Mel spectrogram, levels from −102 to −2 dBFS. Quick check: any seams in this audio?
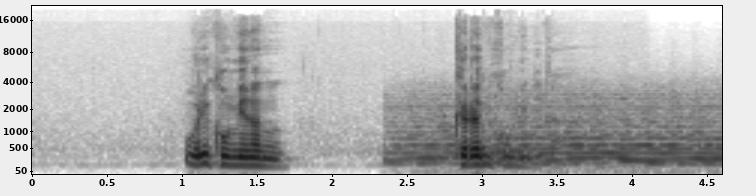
yes; 1 cut; at 3.3 s

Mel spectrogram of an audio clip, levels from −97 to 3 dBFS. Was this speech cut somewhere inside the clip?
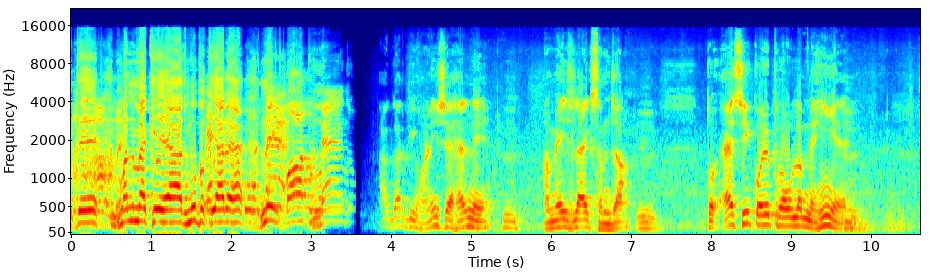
yes; 1 cut; at 3.3 s

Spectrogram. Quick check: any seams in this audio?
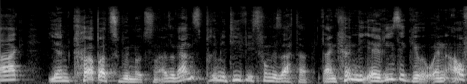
yes; 1 cut; at 3.1 s

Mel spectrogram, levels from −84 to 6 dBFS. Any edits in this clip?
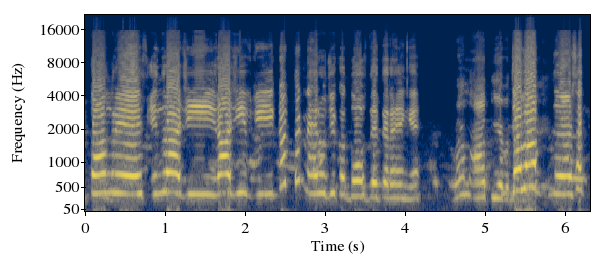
no; 0 cuts

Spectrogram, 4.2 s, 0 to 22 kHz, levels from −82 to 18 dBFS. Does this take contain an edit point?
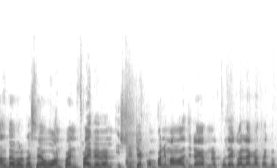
no; 0 cuts

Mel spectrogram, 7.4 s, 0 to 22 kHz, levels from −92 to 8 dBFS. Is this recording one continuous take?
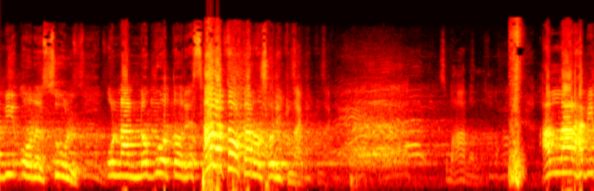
no; 1 cut; at 6.4 s

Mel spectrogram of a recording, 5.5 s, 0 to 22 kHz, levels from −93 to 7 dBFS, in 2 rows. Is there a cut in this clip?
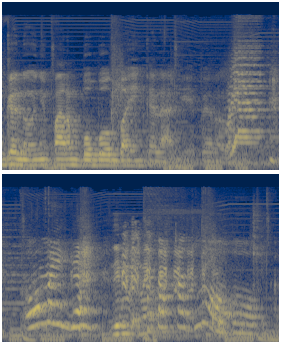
yes; 1 cut; at 4.2 s

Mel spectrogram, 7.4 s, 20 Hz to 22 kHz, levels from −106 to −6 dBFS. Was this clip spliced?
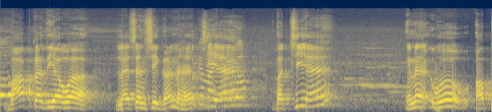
yes; 1 cut; at 2.9 s

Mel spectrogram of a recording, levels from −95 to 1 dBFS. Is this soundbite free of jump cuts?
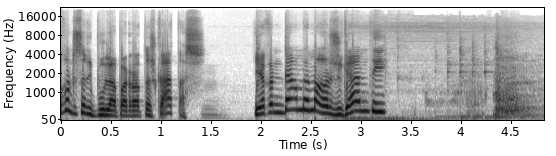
no; 1 cut; at 3.4 s

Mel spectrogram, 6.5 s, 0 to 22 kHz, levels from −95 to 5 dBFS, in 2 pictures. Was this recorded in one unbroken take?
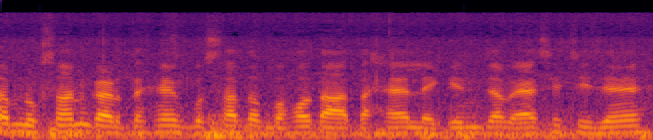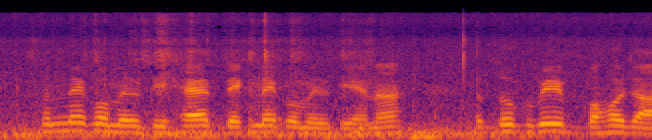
yes; 0 cuts

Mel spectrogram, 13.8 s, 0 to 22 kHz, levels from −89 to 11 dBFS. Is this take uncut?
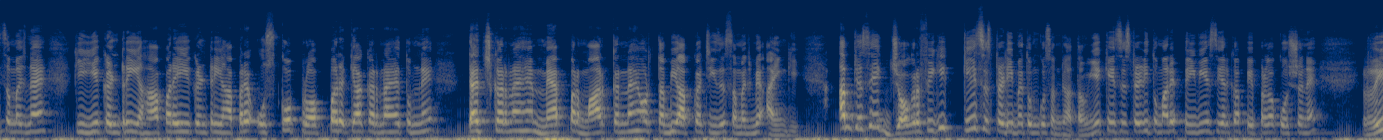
yes; 0 cuts

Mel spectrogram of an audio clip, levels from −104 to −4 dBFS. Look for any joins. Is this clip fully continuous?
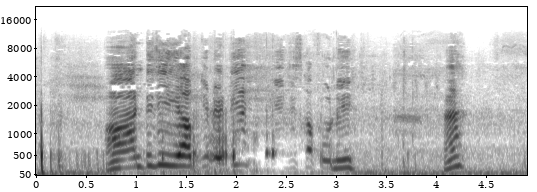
yes; 0 cuts

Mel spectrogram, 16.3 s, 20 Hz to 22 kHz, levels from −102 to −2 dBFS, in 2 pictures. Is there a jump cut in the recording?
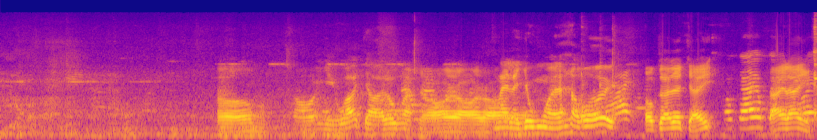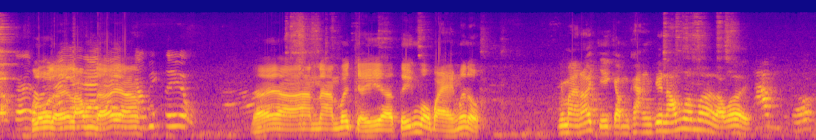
no; 0 cuts

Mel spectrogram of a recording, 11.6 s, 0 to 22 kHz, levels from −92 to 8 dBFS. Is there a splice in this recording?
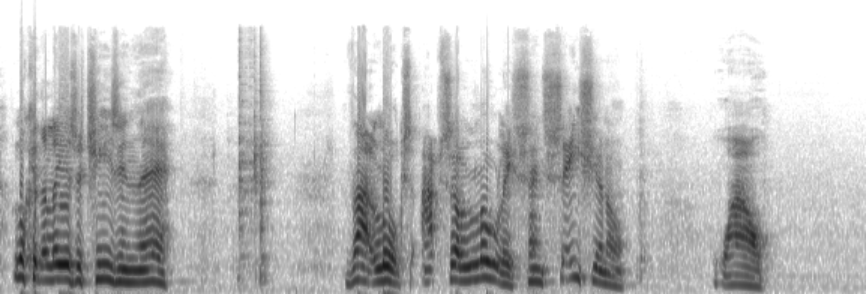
no; 0 cuts

